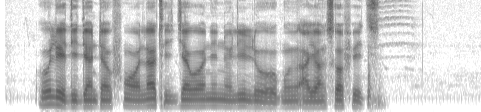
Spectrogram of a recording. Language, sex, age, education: Yoruba, male, 30-45, tertiary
